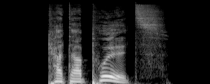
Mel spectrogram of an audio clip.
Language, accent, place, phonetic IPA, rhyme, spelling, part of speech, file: German, Germany, Berlin, [ˌkataˈpʊlt͡s], -ʊlt͡s, Katapults, noun, De-Katapults.ogg
- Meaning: genitive singular of Katapult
